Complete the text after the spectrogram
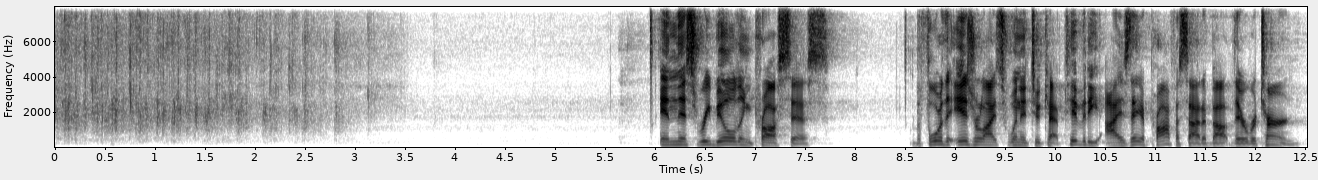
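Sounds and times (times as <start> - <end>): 
audience clapping in praise: 0.0 - 3.5
speech: 6.0 - 7.8, 8.6 - 12.5.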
